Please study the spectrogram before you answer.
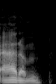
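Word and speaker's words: Adham: And then the Blizzard president, Mike Ybarra, is leaving, along with Blizzard co-founder and design leader Alan Adam, or Adam, if the H is silent.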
